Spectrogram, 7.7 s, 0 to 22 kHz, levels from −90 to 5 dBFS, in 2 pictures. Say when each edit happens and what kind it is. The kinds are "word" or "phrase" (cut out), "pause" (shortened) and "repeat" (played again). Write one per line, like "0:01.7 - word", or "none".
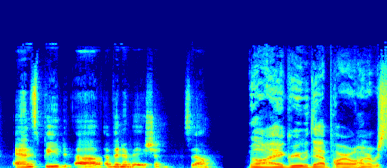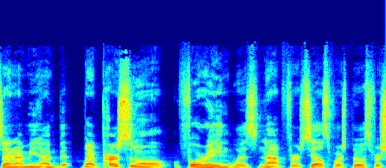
0:01.0 - word
0:04.6 - word
0:06.2 - word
